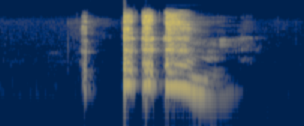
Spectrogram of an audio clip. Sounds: Throat clearing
